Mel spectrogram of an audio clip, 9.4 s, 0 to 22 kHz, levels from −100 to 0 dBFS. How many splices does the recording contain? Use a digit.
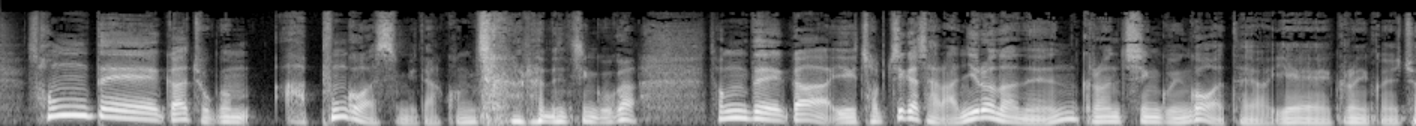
0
